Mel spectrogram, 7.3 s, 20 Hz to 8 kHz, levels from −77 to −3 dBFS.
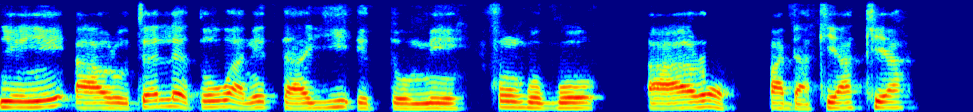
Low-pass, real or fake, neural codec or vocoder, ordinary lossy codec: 7.2 kHz; fake; codec, 16 kHz, 8 kbps, FreqCodec, smaller model; Opus, 32 kbps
